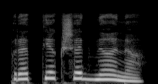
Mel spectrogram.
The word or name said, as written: ಪ್ರತ್ಯಕ್ಷಜ್ಞಾನ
